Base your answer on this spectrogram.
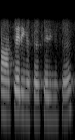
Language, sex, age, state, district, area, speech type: Tamil, female, 45-60, Tamil Nadu, Pudukkottai, rural, conversation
